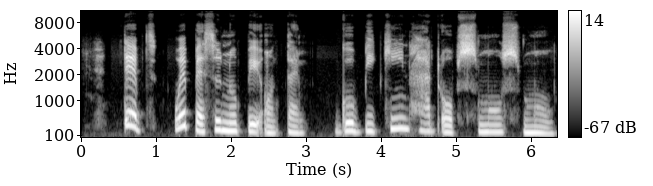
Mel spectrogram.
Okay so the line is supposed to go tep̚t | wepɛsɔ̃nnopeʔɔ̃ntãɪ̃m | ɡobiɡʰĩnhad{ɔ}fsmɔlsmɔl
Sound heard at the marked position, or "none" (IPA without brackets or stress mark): ɔ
